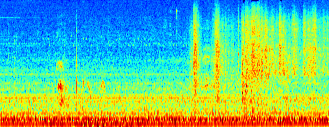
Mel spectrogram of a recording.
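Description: Faint rustling and brushing of hands handling a small tube fly at a fly-tying vise, heavier from about four seconds in, over a steady low electrical hum.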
